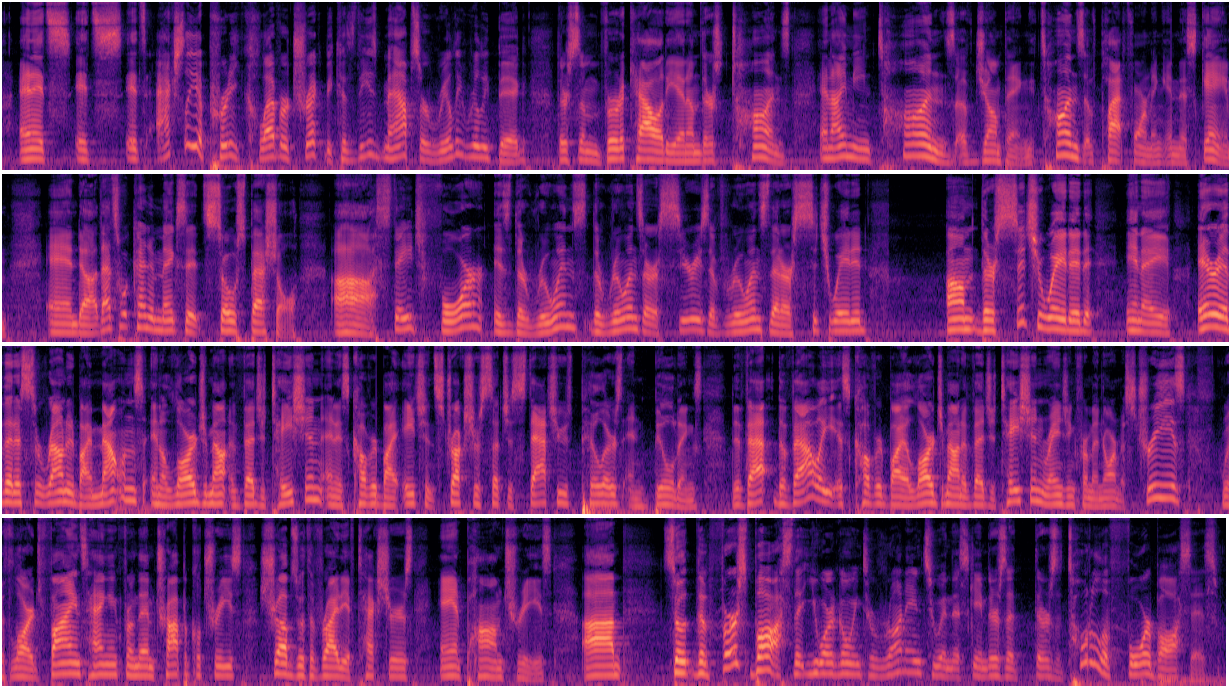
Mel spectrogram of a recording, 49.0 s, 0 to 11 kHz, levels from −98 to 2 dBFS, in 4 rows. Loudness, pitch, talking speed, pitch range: -29 LUFS, 140 Hz, 180 wpm, 125-160 Hz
